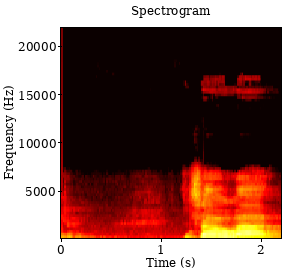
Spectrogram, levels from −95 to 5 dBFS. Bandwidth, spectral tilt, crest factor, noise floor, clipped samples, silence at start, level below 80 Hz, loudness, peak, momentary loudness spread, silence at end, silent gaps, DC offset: 7.6 kHz; -6 dB/octave; 16 dB; -55 dBFS; under 0.1%; 0.05 s; -64 dBFS; -12 LUFS; 0 dBFS; 18 LU; 0 s; none; under 0.1%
